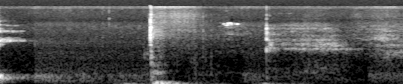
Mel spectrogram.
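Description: Near silence broken by a soft click a little under a second in and a fainter one soon after, from a tarot card being taken from the deck.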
